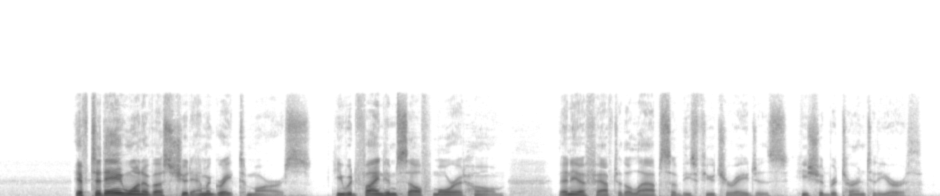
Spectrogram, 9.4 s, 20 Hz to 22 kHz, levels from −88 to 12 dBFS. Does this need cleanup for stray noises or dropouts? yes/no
no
